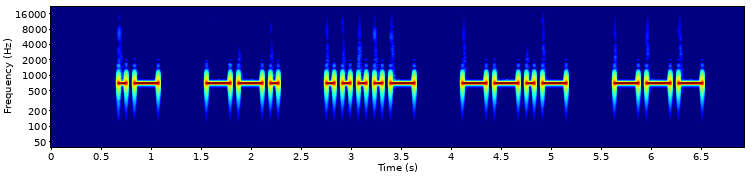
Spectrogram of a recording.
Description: Morse code, heard as a keyed tone, about 15 wpm, spaced as for 11 wpm, 700 Hz. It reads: AG4QO
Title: USA Call Signs - 5 Characters - 2x Character Spacing - 15wpm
